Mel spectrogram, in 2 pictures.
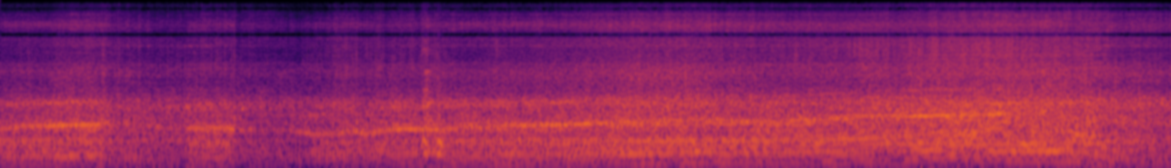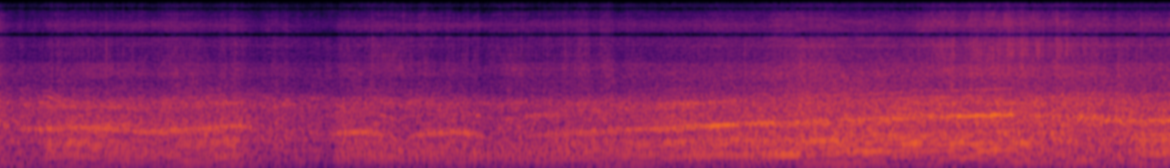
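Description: Go-karts running on a track: the onboard kart's engine rising and falling in pitch as it accelerates and lifts off through the corners, with other karts' engines running alongside.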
